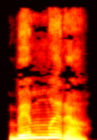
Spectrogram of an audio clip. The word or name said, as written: ಬೆಮರ್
